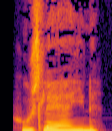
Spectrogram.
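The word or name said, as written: HUSLÆRERINDEN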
